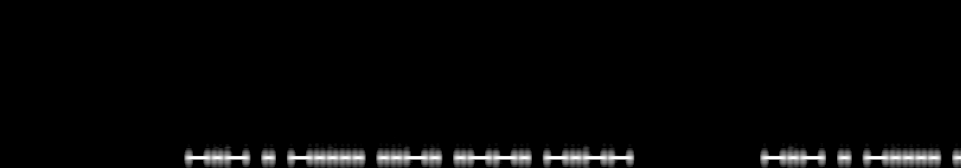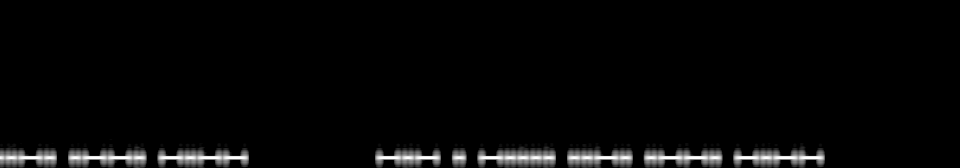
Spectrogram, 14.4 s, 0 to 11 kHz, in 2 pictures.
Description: Morse code, heard as a keyed tone, about 25 wpm, 700 Hz. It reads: KE6FPY KE6FPY KE6FPY
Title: USA Call Signs - 6 Characters - Repeated 3x - 25wpm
